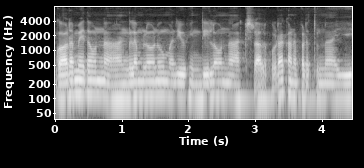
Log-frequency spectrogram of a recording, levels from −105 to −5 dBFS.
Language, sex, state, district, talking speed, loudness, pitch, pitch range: Telugu, male, Andhra Pradesh, Krishna, 150 wpm, -19 LUFS, 105 Hz, 105-115 Hz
